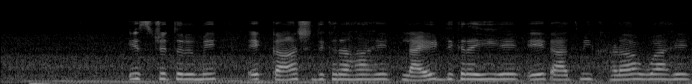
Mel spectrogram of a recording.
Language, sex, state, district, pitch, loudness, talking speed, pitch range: Hindi, female, Goa, North and South Goa, 235 Hz, -33 LUFS, 145 wpm, 215-240 Hz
